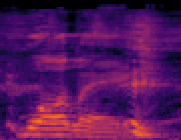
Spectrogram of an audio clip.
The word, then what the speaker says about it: Walé: I pronounce it like how I feel Beyonce is gonna be like Shatta Walé. Shatta. Shatta. – You know how like she says Onika on the feeling myself. She'd be like Shatta. – That, so that, how do you guys feel? Accent on the E.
